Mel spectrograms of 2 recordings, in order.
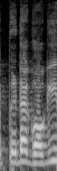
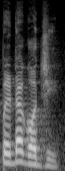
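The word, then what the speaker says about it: pedagogy: অনেকে পেডাগগি বলে, পেডাগগি কিন্তু নয়, অ্যাকচুয়ালি এটার প্রোনাউন্সিয়েশন হচ্ছে পেডাগজি।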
